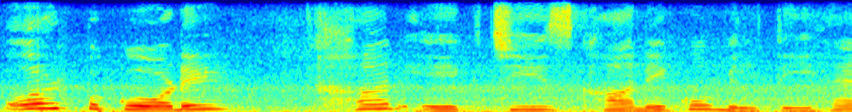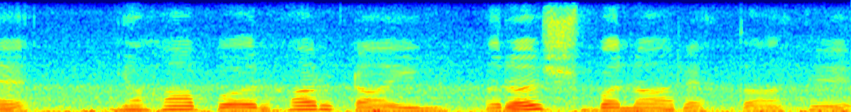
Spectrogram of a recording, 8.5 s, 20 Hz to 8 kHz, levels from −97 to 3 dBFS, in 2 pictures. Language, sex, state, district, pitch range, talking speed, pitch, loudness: Hindi, female, Punjab, Fazilka, 180-250 Hz, 120 wpm, 210 Hz, -19 LUFS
